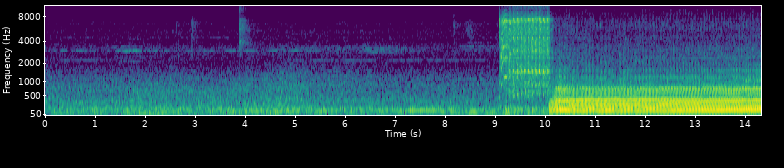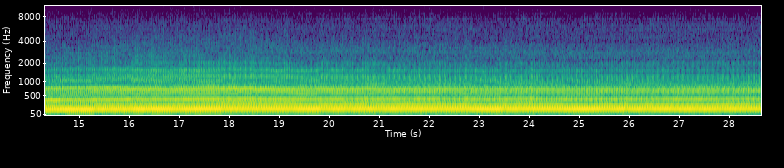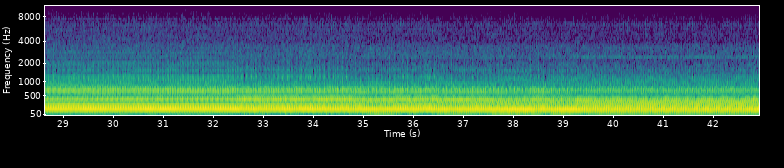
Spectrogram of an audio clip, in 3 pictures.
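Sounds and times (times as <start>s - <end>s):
starter motor cranking: 9.1s - 10.8s
motorcycle engine idling: 9.1s - 11.8s.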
